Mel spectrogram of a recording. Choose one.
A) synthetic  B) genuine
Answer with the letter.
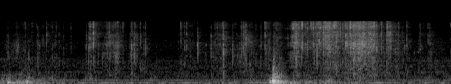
B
